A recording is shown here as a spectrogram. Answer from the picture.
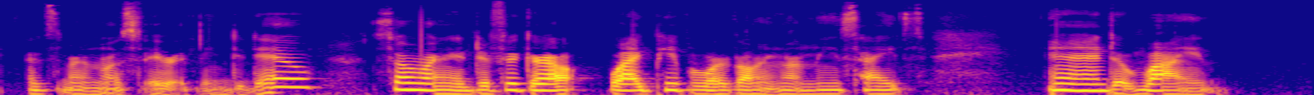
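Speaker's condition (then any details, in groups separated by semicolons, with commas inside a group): Cerebral palsy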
